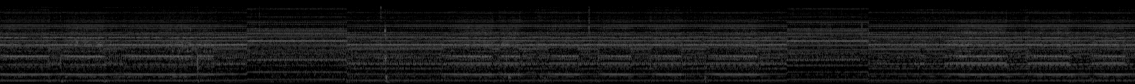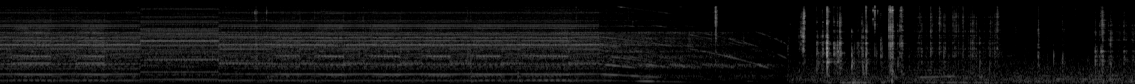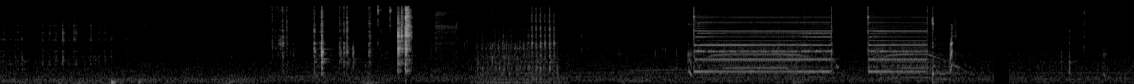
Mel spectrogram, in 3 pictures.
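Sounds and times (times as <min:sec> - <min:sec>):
drill press motor running: 0:00.0 - 0:19.3, 0:29.6 - 0:32.1.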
